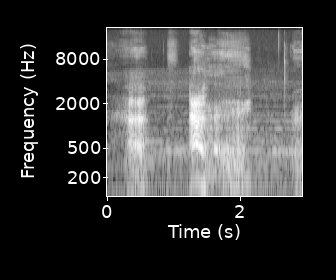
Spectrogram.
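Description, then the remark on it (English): A man's voice imitates a dog's growl, producing two rough, guttural bursts, the second louder and longer, with no spoken words. “They just growl. And … is like...”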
